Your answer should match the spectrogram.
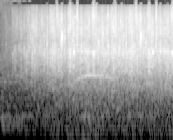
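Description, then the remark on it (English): An audience breaks into applause to show by applause how many belong to ARP, the clapping swelling quickly into a dense, steady patter that holds at a moderate level for a couple of seconds, with no voices over it. “I this may be sort of out of sync, but how many people in this audience, by applause, belong to ARP?”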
